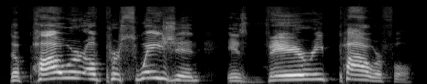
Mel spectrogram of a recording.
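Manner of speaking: power, persuasion, powerful with hard breathy P, slow and loud; slow, loud, each P in power persuasion powerful exploded; popped P sounds. Shown as a demonstration. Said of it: "See how those emphasize with the P?".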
